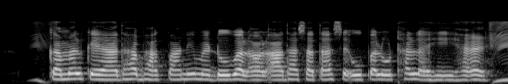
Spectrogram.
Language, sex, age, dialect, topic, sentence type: Magahi, female, 18-24, Southern, agriculture, statement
